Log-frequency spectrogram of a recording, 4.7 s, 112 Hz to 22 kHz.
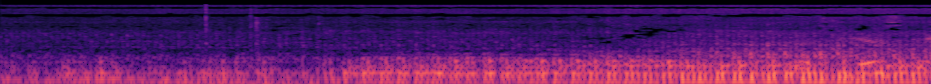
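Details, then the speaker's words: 1986 85 hp Force outboard on a Bayliner Capri, run warm in a test barrel in neutral: an uneven, lumpy idle that wavers, lags and stalls. It also stalls when put in gear, and the carburetors need rebuilding. "i can hear it i can actually hear it starting to lag a little you can almost hear it running this fall there it goes all right well then those carburetors do need built rebuilt"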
